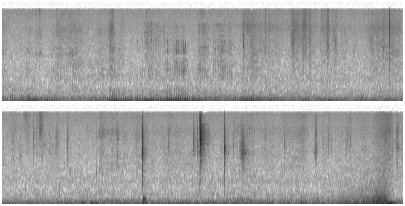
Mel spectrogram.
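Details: A male domestic cat purrs as he eats indoors, recorded close on a Blue Yeti microphone: a rhythmic low rumble pulsing about four times per second, rising and falling in strength, with sharp chewing clicks and a final louder swell.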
